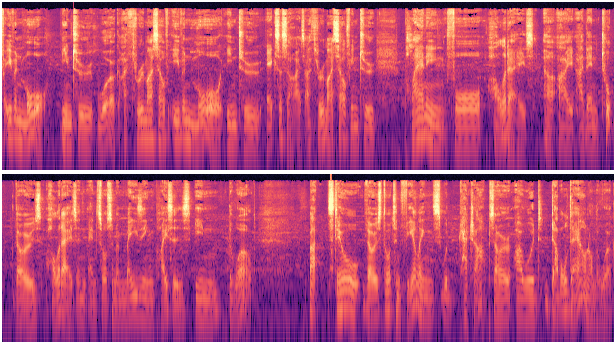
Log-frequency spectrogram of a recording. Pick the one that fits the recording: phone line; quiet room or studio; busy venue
busy venue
